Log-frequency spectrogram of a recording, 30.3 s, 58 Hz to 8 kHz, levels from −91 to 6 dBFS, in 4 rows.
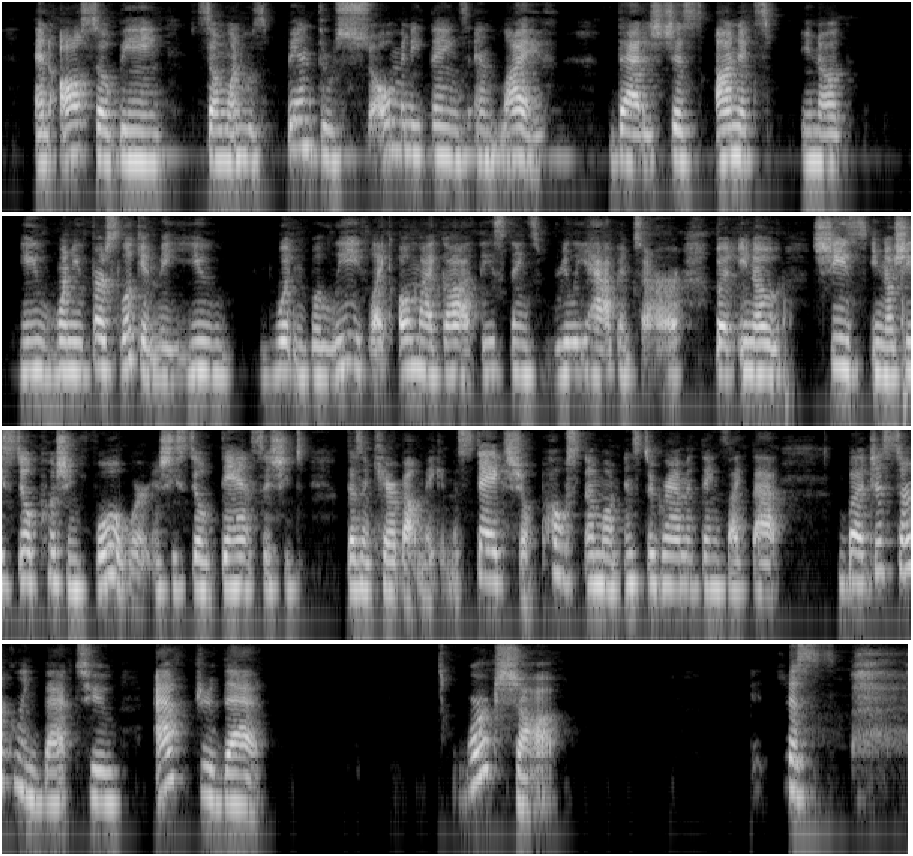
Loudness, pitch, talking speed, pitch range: -19 LUFS, 205 Hz, 155 wpm, 195-220 Hz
